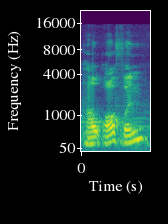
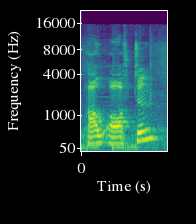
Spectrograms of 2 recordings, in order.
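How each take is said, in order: First: The t in 'often' is silent. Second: The t in 'often' is pronounced.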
